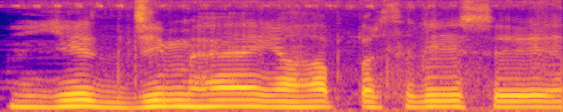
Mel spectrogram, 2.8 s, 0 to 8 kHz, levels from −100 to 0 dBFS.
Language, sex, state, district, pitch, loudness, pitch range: Hindi, male, Haryana, Rohtak, 155 Hz, -11 LUFS, 150-160 Hz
